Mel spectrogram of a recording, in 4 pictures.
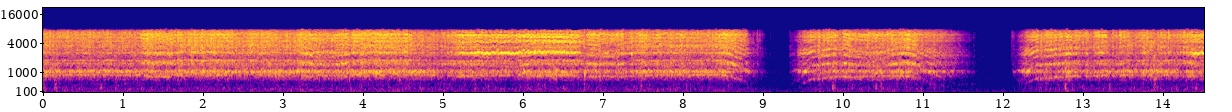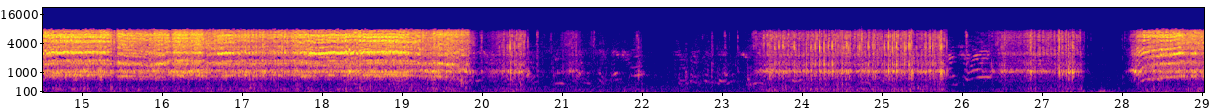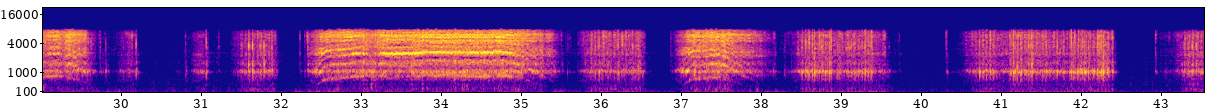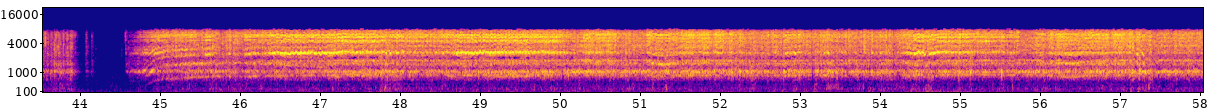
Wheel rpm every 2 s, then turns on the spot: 230, 230, 220, 220, 130, 100, 150, 220, 220, 190, 20, 10, 40, 30, 120, 10, 140, 130, 60, 30, 30, 20, 110, 210, 220, 230, 230, 230, 230.
20-28 38-44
